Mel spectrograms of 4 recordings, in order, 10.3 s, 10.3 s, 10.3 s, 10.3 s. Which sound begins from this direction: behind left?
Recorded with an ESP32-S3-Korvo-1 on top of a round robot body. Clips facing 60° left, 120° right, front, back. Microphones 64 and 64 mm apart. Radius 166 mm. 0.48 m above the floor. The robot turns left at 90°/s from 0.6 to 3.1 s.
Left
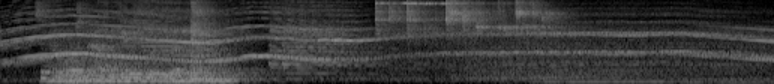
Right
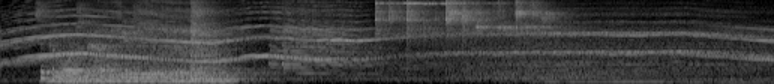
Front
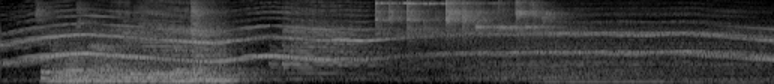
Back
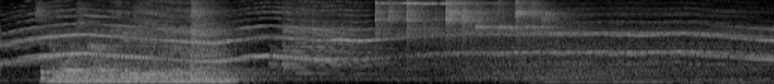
A snare drum, at 2.5 s.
